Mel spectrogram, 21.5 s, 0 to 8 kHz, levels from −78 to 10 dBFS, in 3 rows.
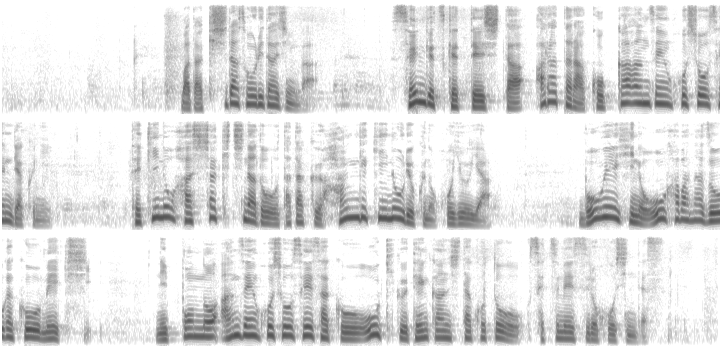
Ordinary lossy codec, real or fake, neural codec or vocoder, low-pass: none; real; none; 7.2 kHz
